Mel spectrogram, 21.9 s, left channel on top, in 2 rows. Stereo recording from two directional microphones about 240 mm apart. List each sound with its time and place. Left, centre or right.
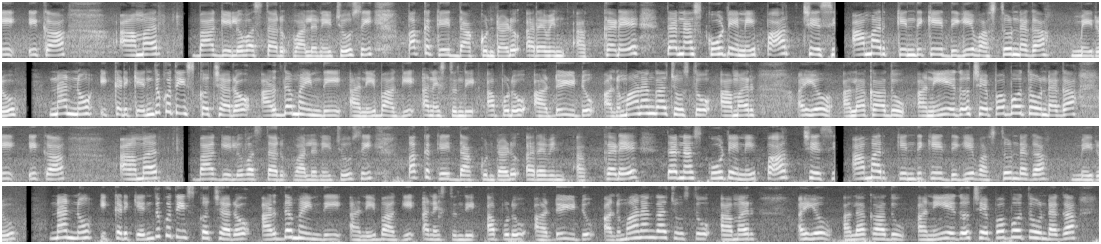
0.0 s a woman's voice: centre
